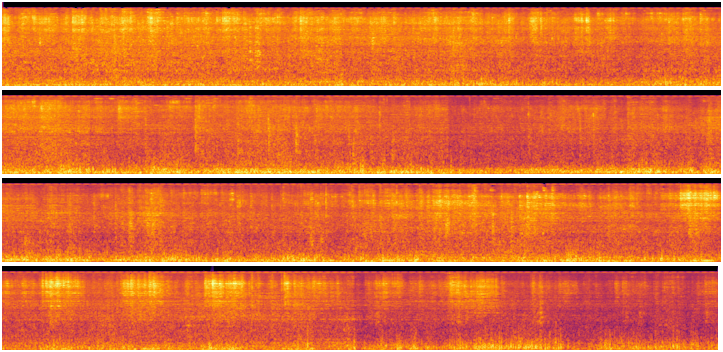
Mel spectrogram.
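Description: A freight train's cars rolling past, their steel wheels rumbling on the rails, with repeated sharp wheel clacks over the rail joints in the later part.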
